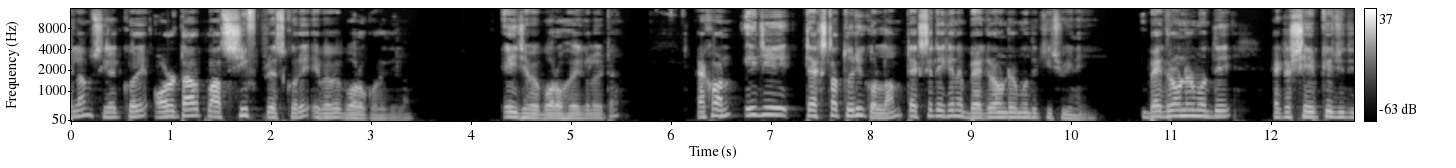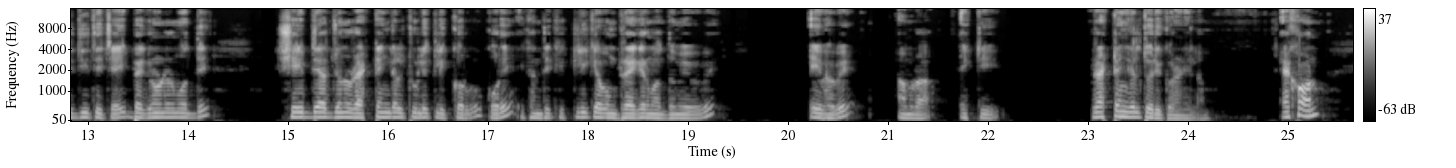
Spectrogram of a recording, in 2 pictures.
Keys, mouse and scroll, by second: 0.5-5.3 drag, 6.7 space, 6.8 click, 7.1 space, 15.4 click, 17.8-22.9 drag, 22.9 click.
